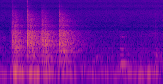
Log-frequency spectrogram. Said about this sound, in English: He's knocking on the door. And a servant girl came up and answered the door.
